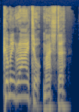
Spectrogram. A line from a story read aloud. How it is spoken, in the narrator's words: said Gurn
